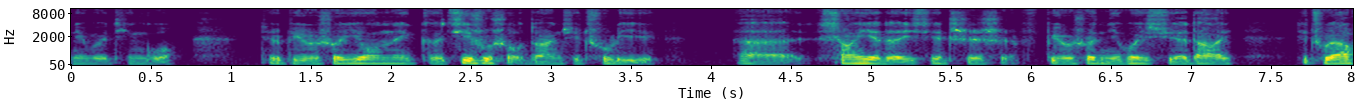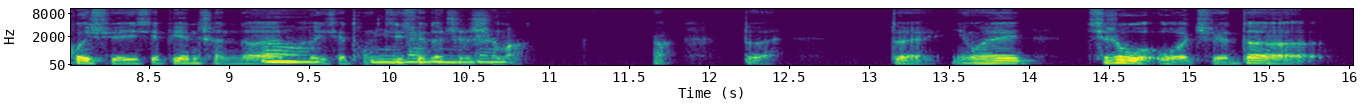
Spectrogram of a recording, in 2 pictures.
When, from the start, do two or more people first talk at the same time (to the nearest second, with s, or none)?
9 s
